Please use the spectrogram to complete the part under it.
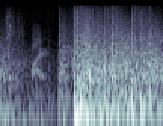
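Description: A rifle fires with a loud bang.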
